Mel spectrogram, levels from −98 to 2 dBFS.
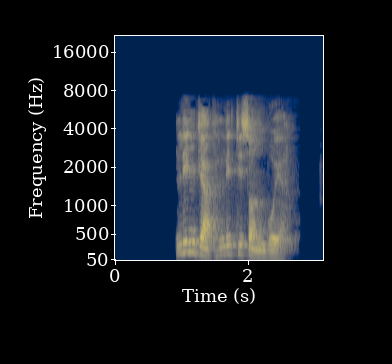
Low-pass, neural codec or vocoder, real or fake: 7.2 kHz; none; real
